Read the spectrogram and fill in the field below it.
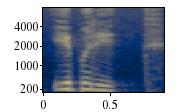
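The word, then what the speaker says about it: עברית: 이제 우리는 보통 히브리어라고 하는데 원래 발음은 이브리트.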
